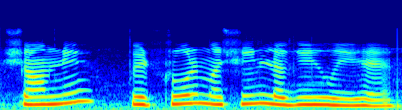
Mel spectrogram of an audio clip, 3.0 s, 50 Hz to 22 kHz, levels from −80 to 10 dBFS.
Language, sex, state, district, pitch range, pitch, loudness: Hindi, female, Bihar, Patna, 250-290 Hz, 265 Hz, -12 LUFS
